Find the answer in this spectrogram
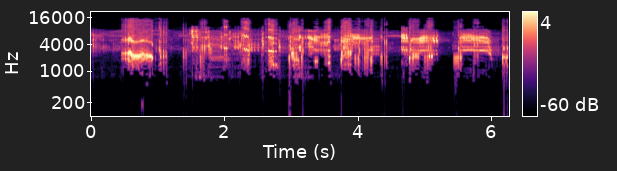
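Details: Calling sound for attracting swiftlets, popular in Sumatra: rapid, rasping, high-pitched twitters in long uneven bursts that break off briefly and then resume.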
